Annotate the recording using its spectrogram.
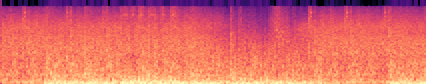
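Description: A gun fires in rapid bursts with heavy booming blasts.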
